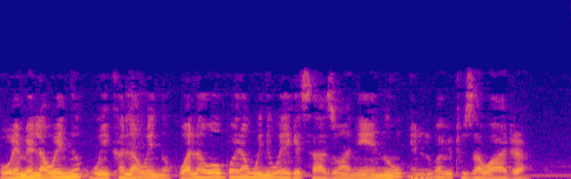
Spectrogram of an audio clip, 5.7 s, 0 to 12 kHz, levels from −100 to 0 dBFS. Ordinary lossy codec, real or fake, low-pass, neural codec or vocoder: AAC, 48 kbps; real; 7.2 kHz; none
